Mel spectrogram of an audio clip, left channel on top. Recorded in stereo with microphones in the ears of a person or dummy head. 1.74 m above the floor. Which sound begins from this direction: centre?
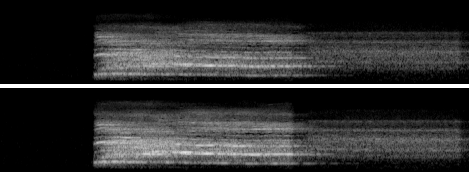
Breathing, at 3.0 s.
